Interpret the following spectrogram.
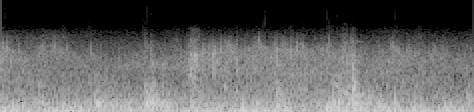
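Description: Wind rumbling on the microphone of a rowed surf boat at sea, with water rushing along the hull and the oars dipping about once a second.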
